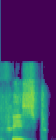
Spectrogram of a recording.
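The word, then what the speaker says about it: feast: আমরা বলি না আমাদের একটা ফিশ করতে হবে। ফিশ না এটা উচ্চারণ করতে হবে ফিস্ট।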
